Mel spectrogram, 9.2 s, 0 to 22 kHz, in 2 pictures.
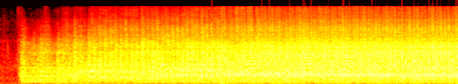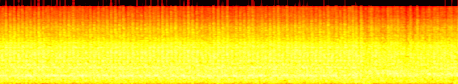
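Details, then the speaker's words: Wrecked Peterbilt 359 diesel cranking at full throttle: steady starter churn with a few uneven hits that never catch. The crew suspects it needs starting fluid. "I think if we go get starting fluid, it'll start."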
